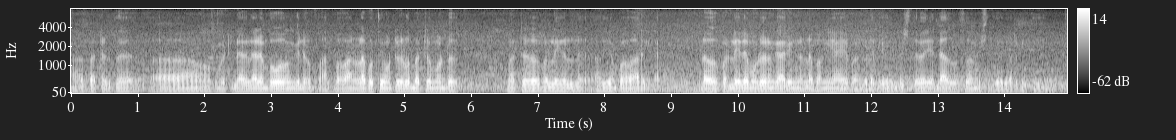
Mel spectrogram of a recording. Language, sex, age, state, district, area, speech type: Malayalam, male, 60+, Kerala, Thiruvananthapuram, rural, spontaneous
